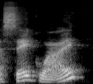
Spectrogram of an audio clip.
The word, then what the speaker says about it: segue: and shiny because and this was where my Segway adir that's how you pronounce it I don't know how to spell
